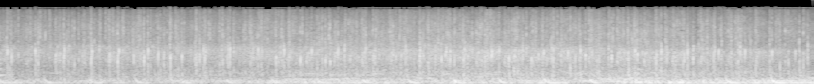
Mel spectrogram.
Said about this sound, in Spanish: Yo quiero volver a reiterar el aplauso al ministro Montes que en la sala se le dio, que en el equipo se le dio.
